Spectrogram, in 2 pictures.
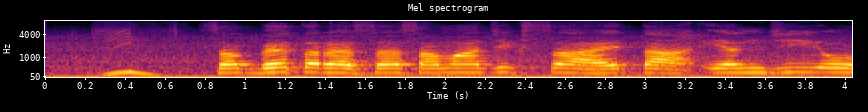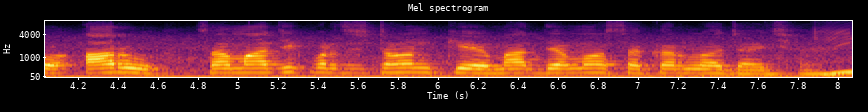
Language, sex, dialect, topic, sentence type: Maithili, male, Angika, banking, statement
